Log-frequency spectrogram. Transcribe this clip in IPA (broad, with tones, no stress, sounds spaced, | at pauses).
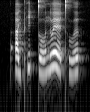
ʔ a˧˩ j pʰ i˧˥ t̚ t̪ oː˩˧ n ʋ ɛː˥˨ t̪ʰ u˩˧ ə̯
